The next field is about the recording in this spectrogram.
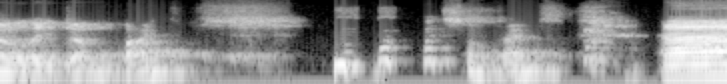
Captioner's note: laughs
